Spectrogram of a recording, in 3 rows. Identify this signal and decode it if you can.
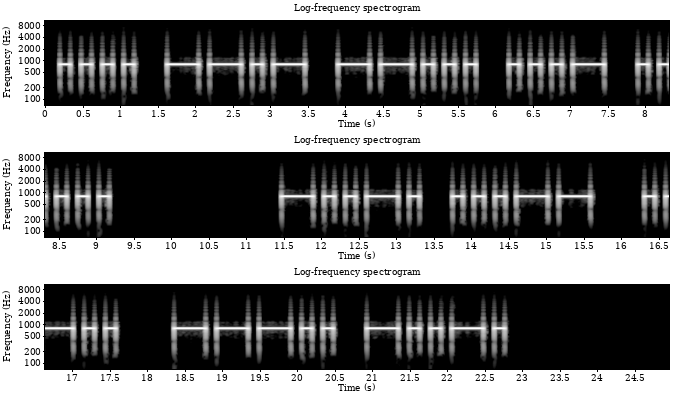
Morse code, heard as a keyed tone, about 8 wpm, 800 Hz. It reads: HQ7V5 /3L8/
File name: LEZIONI / 10 SIGNS / 10A SLASH 8wpm 3452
